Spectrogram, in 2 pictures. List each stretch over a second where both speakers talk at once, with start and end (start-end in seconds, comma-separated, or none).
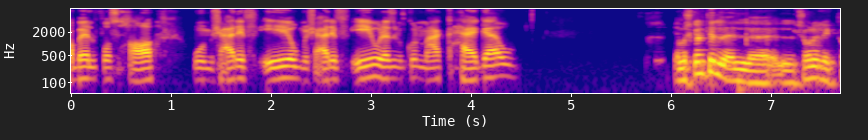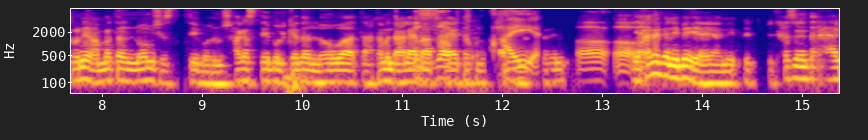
11.1-12.4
